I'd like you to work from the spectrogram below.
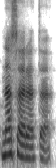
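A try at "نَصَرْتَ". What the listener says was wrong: Nasarta. Because the ra got to be quiet. Because the lady said be quiet. Remember that whole thing?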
